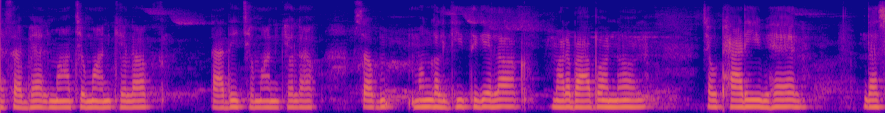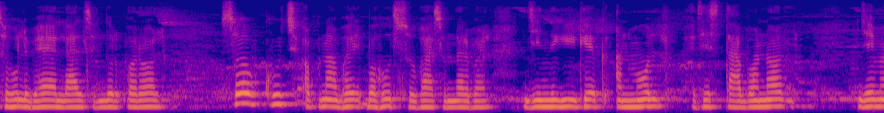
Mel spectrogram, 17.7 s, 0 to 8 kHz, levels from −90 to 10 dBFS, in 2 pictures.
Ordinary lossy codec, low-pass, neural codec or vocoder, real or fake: none; none; none; real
